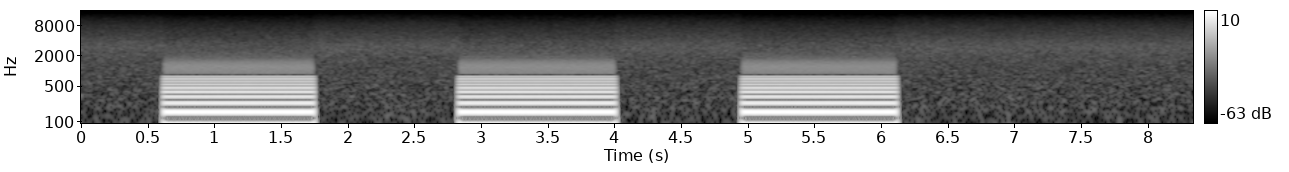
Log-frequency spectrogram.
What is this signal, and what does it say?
Ship horn signal, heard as a ship's horn, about 80 Hz. 3 short. At sea: I am operating astern propulsion.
